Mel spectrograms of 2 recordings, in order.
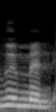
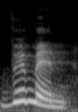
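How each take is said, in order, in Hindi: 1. पहला स्वर 'oo' जैसा बोला जाता है। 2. पहला स्वर 'i' जैसा बोला जाता है। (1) "it's not वुमेन" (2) "it's विमेन"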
